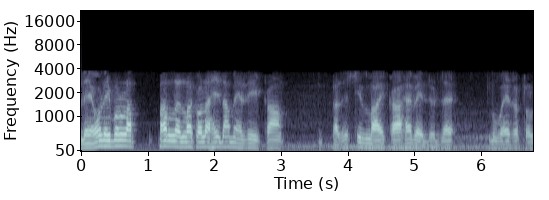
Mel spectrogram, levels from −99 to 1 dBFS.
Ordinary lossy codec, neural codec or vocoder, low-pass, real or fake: MP3, 24 kbps; none; 3.6 kHz; real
